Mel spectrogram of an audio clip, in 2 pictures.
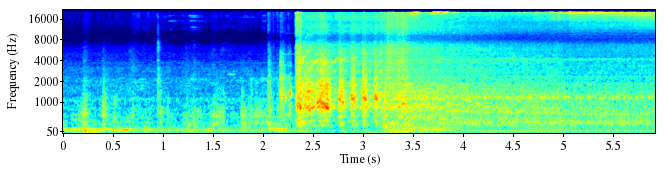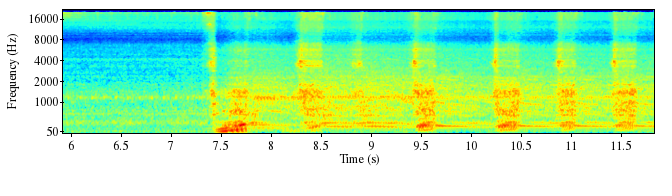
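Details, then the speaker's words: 2006 Honda Ridgeline after installing a new throttle body sensor, air cleaner removed; cranks and catches quickly, settles to steady idle, quick throttle blips rise and fall cleanly, normal start and rev. "Okay, that sounded very good."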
